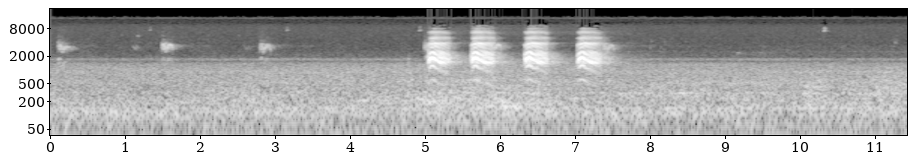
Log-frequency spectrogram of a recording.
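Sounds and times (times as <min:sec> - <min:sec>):
crow calling harsh raspy caws in Portland Oregon: 0:05.0 - 0:07.7.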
